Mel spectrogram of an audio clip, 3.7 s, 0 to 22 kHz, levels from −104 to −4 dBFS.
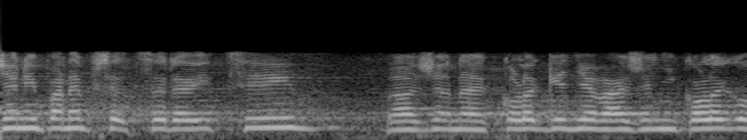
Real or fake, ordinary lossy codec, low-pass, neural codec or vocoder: real; Opus, 64 kbps; 5.4 kHz; none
